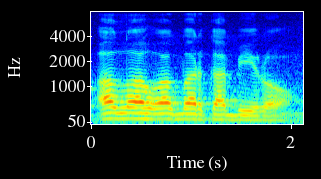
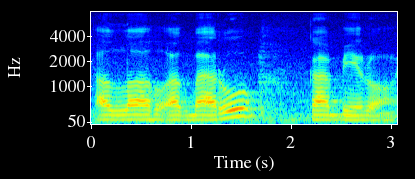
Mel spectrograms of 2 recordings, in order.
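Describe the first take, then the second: First: Akbar runs straight into kabiro without a vowel. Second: Akbar ends with an added u before kabiro. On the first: The speaker calls it wrong. "Dekat T V pun macam itu, dekat radio pun macam itu" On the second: The speaker calls it right. "tetapi Allahu Akbaru kabiro"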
